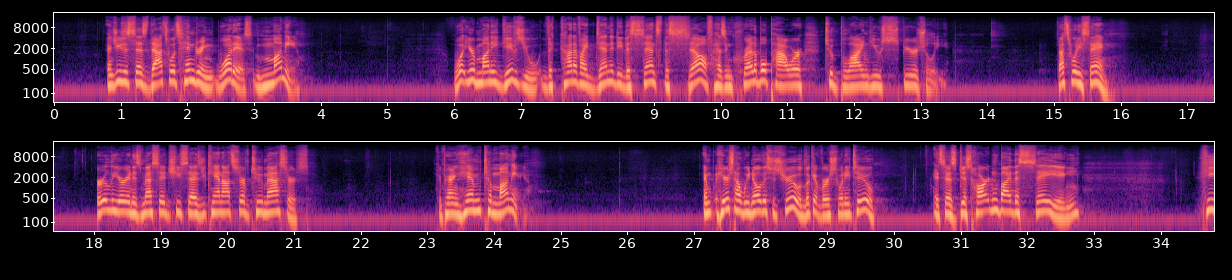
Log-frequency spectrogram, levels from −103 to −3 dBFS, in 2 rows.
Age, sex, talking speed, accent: 20-39, male, 115 wpm, American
